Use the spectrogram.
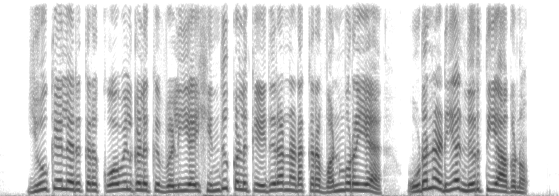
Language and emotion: Tamil, angry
